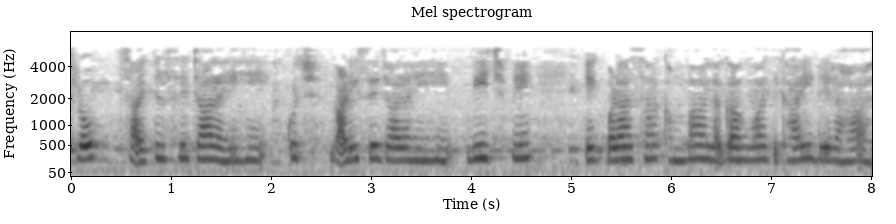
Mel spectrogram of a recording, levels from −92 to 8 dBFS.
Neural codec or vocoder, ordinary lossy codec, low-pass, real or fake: none; MP3, 24 kbps; 7.2 kHz; real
